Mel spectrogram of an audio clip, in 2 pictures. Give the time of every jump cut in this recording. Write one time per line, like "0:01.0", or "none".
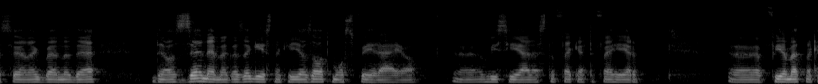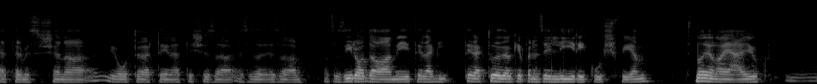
none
